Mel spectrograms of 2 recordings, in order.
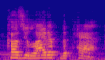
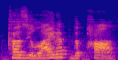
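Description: First: The vowel in path does not sound like stars. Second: The vowel in path sounds like in stars. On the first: "em inglês americano" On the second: "O inglês britânico é path, que rima mais com stars"

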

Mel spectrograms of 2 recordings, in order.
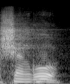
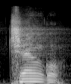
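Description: First: The word begins with a soft 'sh' sound. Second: The word begins with a 'ch' sound. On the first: This is how Brazilians say it. "A gente tem um som X. E fala Xangô" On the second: This is how Spanish-speaking Cubans say it. "Em espanhol não tem, você tem Tch. Então ele falou"

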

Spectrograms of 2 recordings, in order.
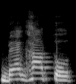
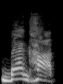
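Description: First: The final t is released with a vowel. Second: The word ends abruptly on the final t consonant. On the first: The speaker calls it wrong. "এইভাবে কিন্তু আমরা ছেড়ে দিচ্ছি না" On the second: The speaker calls it right. "থেমে যাচ্ছে, অর্থাৎ এটা হচ্ছে বদ্ধ করে ফেলছি"

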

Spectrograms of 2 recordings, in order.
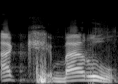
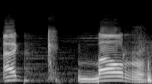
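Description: First: The word ends with a short u vowel. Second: The word ends on a heavy, voiceless-final r. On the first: The reading continues without stopping. "এখানে মূলত ছিল এক বা রু" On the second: The reader pauses at this word. "যখন ওয়াকফ করব তখন এক বাউর বাউর, এবং রটা মোটা করব"

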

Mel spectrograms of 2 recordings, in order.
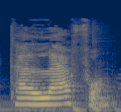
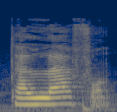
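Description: Both takes have the same delivery.

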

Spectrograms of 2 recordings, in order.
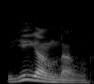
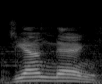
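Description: First: The name is said with a Dutch-style pronunciation. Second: The name is said with a Chinese-style pronunciation. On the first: "It's in Dutch" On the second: "if I'm saying it correctly"

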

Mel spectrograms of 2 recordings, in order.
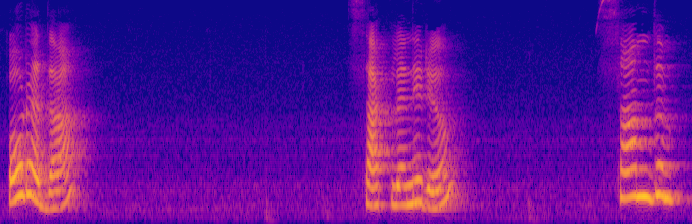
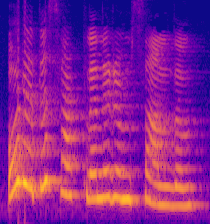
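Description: First: It is read slowly, one word at a time. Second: It is read quickly as one smooth phrase. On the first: "Şimdi de metnimizi hecelemeden okuyalım" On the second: "Şimdi metnimizi daha hızlı okuyalım"

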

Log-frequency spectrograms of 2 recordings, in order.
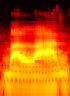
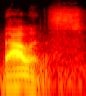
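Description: First: The word is said with a Thai accent. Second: The word is said with an English-style accent.

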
